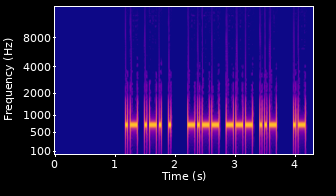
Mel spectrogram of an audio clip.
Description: Morse code, heard as a keyed tone, about 28 wpm, 700 Hz. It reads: ARE YOU A
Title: Sentences from Top 1500 Words 30wpm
